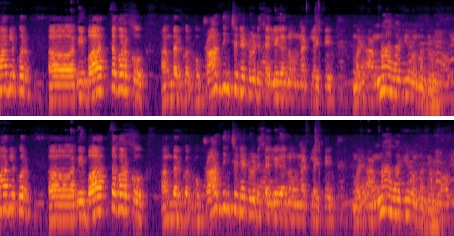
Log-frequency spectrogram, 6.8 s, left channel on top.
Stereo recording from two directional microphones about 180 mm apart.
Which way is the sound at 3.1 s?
10° right (ahead or behind).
